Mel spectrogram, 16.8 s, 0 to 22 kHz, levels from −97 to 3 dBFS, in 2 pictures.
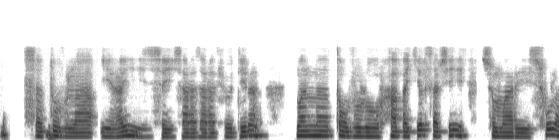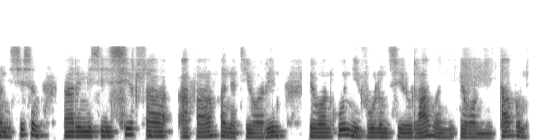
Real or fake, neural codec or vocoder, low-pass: real; none; 5.4 kHz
